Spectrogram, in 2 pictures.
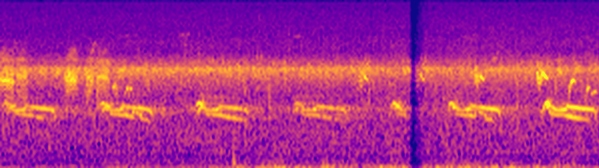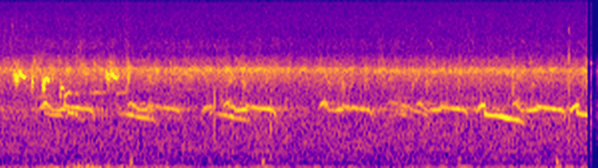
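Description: Birds calling: one bird repeats a short warbling call about twice a second, with scattered higher chirps from another bird above it. A low rumble runs underneath, strongest in the middle seconds.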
